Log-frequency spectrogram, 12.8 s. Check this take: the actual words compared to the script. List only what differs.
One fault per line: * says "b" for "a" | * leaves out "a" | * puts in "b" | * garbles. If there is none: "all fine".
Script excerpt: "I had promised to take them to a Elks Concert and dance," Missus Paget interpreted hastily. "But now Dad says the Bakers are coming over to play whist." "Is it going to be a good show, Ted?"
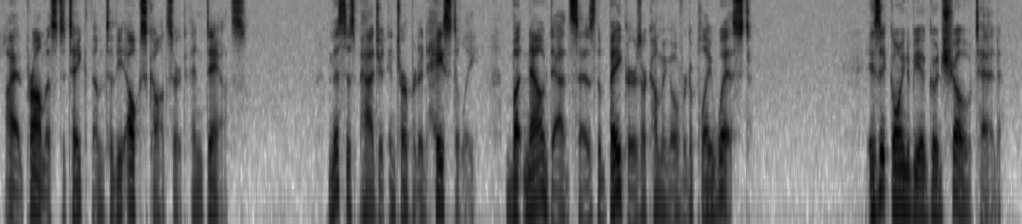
* says "the" for "a"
